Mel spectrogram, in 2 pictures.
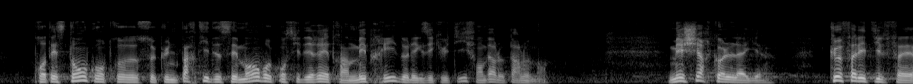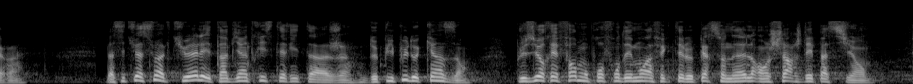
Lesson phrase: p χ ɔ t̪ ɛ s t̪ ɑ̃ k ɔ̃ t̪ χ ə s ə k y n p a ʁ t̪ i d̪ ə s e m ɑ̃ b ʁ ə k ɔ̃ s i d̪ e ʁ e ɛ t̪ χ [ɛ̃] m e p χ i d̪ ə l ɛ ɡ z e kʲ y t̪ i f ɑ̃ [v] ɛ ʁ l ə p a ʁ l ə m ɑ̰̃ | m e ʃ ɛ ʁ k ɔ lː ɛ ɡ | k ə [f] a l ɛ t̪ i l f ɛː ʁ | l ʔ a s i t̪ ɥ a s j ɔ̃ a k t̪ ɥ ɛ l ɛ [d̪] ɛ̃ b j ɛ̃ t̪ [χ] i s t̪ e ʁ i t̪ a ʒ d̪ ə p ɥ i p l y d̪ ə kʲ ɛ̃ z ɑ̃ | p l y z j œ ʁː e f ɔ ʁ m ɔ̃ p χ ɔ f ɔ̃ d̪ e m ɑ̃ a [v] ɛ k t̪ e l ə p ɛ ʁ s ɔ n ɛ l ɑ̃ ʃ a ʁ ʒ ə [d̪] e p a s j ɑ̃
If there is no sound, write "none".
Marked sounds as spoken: ɛ̃, v, f, t̪, χ, f, d̪

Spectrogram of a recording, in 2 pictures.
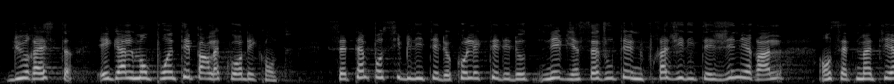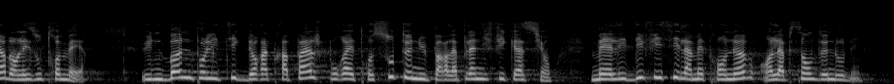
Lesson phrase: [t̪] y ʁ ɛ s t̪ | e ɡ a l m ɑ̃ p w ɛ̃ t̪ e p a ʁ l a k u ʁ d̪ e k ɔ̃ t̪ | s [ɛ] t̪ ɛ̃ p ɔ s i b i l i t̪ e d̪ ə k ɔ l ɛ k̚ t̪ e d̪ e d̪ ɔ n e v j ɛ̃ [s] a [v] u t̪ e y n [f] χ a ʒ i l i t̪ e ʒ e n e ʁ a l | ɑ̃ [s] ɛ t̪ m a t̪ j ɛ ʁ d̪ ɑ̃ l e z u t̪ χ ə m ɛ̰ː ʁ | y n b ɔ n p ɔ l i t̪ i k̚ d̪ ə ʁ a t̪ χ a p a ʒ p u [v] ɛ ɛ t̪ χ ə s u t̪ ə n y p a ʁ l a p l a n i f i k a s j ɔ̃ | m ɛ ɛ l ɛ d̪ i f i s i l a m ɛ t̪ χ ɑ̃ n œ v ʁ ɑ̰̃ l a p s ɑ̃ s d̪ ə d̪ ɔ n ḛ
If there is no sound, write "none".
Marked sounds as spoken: d̪, ɛ, s, ʒ, f, s, ʁ

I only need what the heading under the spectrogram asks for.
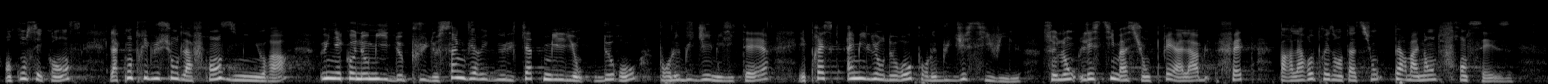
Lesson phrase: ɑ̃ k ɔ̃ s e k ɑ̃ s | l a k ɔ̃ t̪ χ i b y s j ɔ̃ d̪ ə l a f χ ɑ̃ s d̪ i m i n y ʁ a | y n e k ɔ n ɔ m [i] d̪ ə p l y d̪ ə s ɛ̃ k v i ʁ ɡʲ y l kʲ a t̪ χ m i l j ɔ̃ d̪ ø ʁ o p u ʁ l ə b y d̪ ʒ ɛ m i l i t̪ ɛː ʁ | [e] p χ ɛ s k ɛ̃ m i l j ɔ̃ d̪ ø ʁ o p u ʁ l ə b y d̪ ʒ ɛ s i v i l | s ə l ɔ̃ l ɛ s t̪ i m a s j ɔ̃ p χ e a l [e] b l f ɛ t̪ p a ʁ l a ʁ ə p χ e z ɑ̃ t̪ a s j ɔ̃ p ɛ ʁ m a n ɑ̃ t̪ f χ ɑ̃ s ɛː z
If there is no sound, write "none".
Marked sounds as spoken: i, e, a

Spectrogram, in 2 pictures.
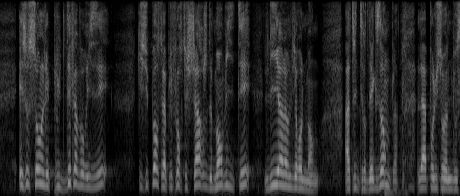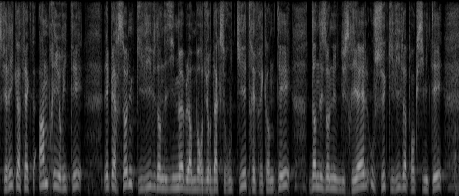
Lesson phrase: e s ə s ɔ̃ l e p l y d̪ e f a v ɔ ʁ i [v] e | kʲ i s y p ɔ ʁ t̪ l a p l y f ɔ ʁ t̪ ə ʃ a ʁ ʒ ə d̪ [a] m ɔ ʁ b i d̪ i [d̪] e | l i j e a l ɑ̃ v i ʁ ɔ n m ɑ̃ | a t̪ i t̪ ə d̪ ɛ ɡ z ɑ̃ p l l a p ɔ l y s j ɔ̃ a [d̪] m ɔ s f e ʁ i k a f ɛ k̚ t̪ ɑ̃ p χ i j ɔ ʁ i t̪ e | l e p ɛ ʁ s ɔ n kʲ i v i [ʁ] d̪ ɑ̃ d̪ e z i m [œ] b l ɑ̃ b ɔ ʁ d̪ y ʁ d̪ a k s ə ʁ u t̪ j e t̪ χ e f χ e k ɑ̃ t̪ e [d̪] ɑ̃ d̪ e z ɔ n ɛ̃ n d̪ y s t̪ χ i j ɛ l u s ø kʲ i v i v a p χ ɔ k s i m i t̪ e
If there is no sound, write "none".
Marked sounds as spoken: z, ə, t̪, t̪, v, œ, d̪

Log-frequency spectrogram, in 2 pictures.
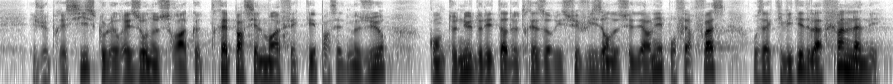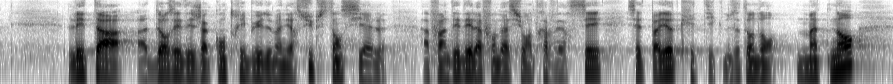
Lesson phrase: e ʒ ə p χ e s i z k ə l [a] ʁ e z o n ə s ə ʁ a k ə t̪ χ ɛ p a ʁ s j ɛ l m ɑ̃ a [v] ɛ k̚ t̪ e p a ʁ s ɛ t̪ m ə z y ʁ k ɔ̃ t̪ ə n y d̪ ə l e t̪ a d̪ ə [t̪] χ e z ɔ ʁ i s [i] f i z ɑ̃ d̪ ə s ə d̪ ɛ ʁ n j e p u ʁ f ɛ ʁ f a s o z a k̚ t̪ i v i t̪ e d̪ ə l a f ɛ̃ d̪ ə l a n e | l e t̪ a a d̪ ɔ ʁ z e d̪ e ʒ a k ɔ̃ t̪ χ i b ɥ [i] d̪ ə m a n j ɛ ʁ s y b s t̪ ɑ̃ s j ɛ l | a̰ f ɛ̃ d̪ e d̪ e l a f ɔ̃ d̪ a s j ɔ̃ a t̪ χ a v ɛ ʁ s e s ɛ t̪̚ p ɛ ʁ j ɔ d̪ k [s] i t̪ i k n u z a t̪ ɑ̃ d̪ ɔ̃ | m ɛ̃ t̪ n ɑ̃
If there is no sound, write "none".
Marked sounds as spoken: ə, f, t̪, y, e, χ

